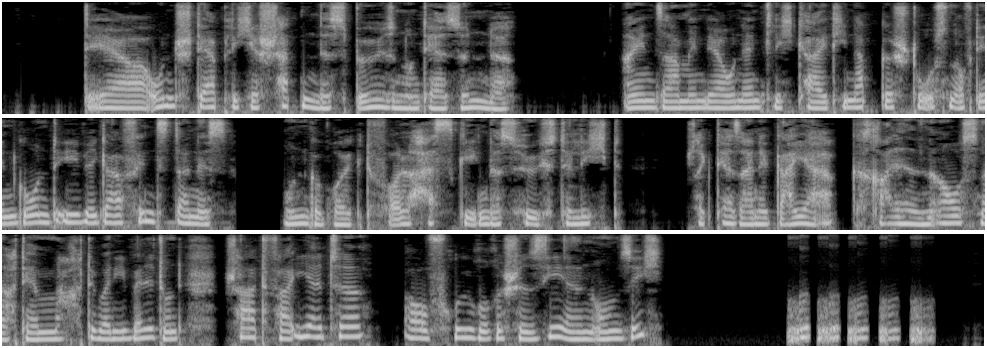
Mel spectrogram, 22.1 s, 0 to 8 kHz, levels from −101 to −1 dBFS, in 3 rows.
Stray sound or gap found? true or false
true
